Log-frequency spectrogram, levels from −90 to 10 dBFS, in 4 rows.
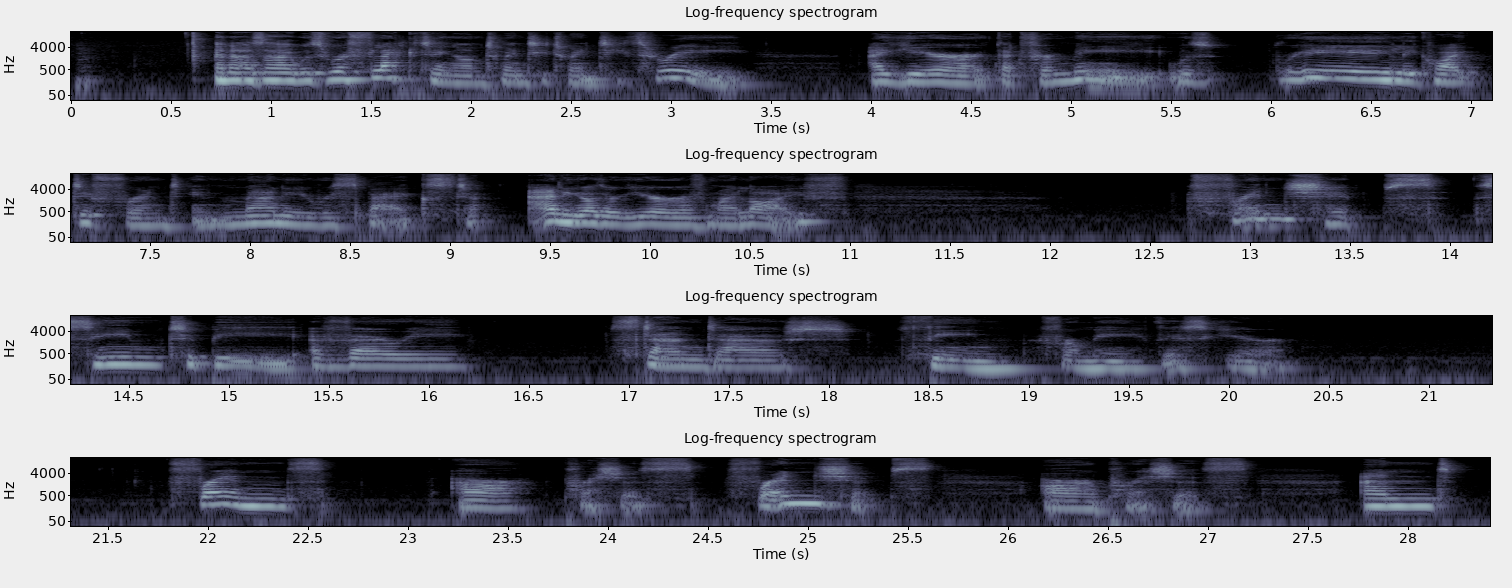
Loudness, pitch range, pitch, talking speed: -35 LUFS, 145-195 Hz, 165 Hz, 95 wpm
